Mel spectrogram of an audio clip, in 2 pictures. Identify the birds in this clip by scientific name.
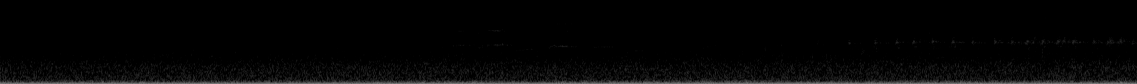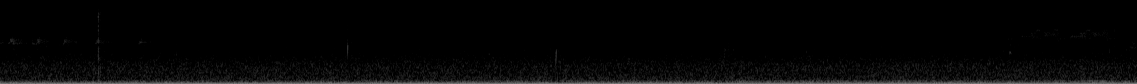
Myiarchus crinitus, Geothlypis trichas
